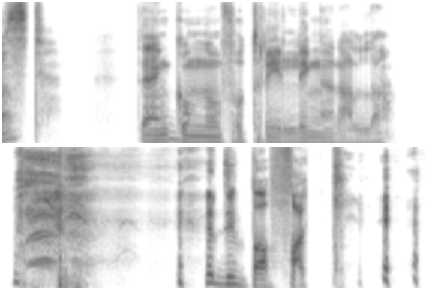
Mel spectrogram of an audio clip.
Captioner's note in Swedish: skratt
